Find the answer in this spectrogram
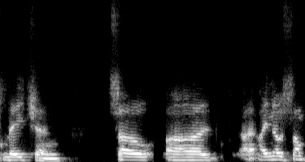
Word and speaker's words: Machin: introduction and uh uh there have been some uh different pronunciations of m-a-c-h-i-n but i think the one that is correct and extend most generally accepted is machine so uh i know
